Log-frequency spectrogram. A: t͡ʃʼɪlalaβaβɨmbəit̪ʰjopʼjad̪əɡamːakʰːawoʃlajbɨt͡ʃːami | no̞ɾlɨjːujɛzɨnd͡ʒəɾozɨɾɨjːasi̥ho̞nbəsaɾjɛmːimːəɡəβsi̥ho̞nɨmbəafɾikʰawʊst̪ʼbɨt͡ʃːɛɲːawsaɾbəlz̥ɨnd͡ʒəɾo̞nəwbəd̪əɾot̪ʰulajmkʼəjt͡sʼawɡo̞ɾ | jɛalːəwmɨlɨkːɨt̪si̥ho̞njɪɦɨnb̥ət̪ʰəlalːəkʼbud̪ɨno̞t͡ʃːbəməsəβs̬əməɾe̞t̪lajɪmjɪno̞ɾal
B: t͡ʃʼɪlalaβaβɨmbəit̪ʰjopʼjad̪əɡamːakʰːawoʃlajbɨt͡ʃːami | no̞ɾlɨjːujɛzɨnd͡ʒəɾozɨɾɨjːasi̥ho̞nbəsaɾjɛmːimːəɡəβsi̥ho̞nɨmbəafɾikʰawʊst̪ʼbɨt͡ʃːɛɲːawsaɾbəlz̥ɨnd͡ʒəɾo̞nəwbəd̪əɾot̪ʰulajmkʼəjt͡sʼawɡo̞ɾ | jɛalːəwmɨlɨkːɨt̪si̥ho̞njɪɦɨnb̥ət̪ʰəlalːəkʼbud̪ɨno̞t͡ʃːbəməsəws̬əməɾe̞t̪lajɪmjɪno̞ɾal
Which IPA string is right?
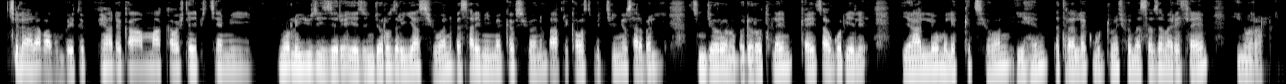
A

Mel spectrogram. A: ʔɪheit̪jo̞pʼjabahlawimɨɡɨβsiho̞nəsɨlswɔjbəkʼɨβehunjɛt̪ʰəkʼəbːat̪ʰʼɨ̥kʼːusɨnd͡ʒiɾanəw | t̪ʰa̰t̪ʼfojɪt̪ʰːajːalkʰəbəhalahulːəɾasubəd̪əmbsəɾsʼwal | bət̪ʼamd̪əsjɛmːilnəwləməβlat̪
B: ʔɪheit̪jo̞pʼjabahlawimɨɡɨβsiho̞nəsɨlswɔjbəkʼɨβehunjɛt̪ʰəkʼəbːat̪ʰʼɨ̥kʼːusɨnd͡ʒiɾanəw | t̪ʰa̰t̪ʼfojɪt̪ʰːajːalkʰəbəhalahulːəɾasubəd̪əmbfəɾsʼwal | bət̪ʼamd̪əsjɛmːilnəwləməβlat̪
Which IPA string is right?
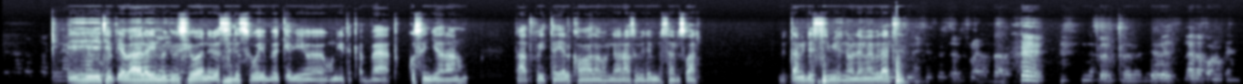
A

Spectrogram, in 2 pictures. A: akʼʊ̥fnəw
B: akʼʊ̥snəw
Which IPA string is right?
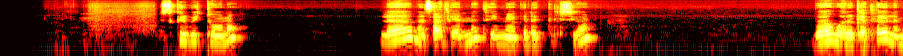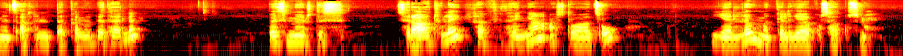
B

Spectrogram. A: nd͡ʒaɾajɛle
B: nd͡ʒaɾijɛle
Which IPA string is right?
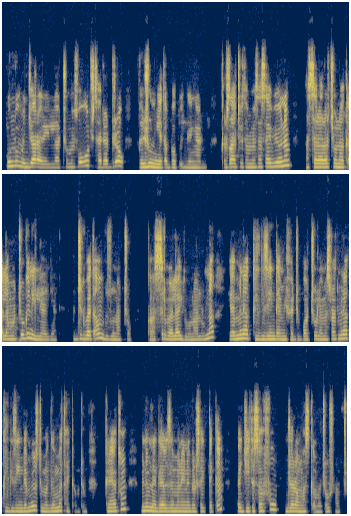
A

